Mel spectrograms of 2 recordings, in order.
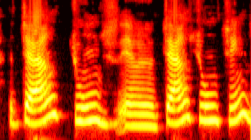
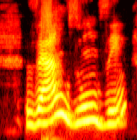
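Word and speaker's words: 张仲景: तो एक medical science में एक इनके मेन लीडर थे चैंग चुंग चिंग, जिनका प्रोनाउंसिएशन है जैंग जुंग जिंग।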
